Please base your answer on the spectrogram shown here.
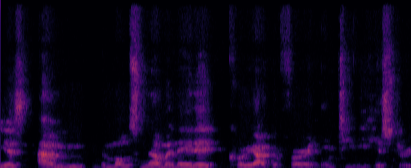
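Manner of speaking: ordinary delivery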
